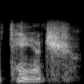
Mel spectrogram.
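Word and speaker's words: tanh: of X pronounced the tanch I know there's no c in there I always threw me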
